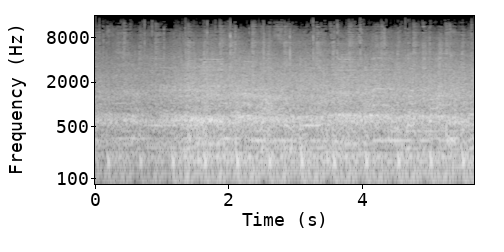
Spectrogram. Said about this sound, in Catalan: I està la imatge de la semifinal, eh? Ni més ni menys. La grada cantant-li als jugadors i els jugadors aplaudint-li a la seva grada.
